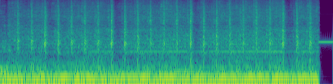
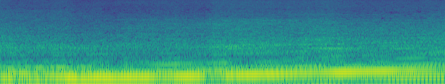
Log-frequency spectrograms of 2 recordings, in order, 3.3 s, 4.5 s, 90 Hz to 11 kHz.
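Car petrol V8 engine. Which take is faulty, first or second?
first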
